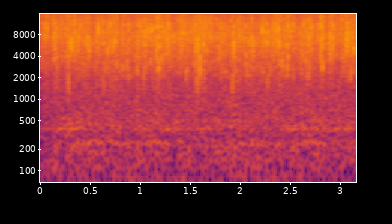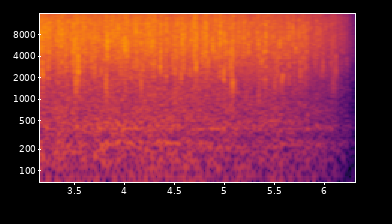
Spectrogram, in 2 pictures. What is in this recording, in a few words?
hydrant sprinkle; Call of Duty Modern Warfare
